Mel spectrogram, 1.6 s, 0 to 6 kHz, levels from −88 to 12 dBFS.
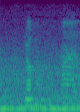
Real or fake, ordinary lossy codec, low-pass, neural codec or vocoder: fake; Opus, 24 kbps; 5.4 kHz; codec, 44.1 kHz, 7.8 kbps, DAC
